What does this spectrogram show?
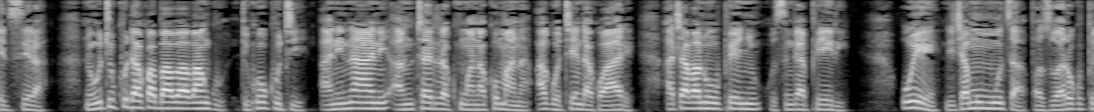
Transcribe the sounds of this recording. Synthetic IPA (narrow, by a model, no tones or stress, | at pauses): no̞kut̬ikuɗakwaɓaɓaʋaŋɡundiko̞kut̬ianinaːniʔano̞tarirakumwanako̞manaʔaɡʱo̞te̞ndakwaːɾi | at͡ʃaʋano̞upe̞ɲuɦusiŋɡape̞ːɾi | uje̞ndit͡ʃamumud͡zapazuʋaɾo̞k̬upe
